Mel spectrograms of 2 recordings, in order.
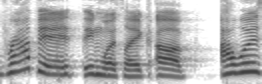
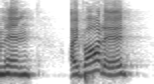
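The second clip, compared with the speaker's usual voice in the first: usual speaking voice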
